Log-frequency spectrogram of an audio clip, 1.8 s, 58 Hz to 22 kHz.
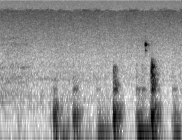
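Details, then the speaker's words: Triumph TR7 V8 propshaft, removed and turned by hand in a vice: dull low clicks about four a second from the universal joint, which has end float; worn joint. "and there's a clicking noise definitely something wrong inside that universal joint"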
